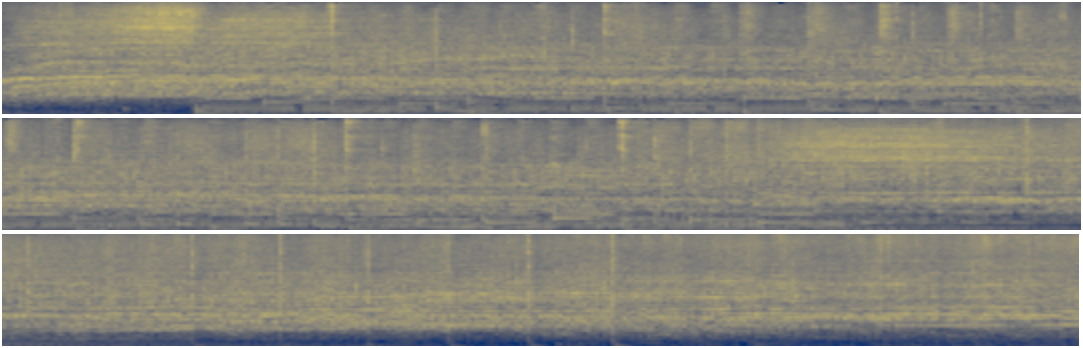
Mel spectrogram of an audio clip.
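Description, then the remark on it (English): A loud, sustained burst of talk-show studio audience cheering and applause as guest a musician, is welcomed, with whoops and shouts over steady clapping, holding strong for about twelve seconds while band music plays underneath. “Your crowd is really loud.”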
